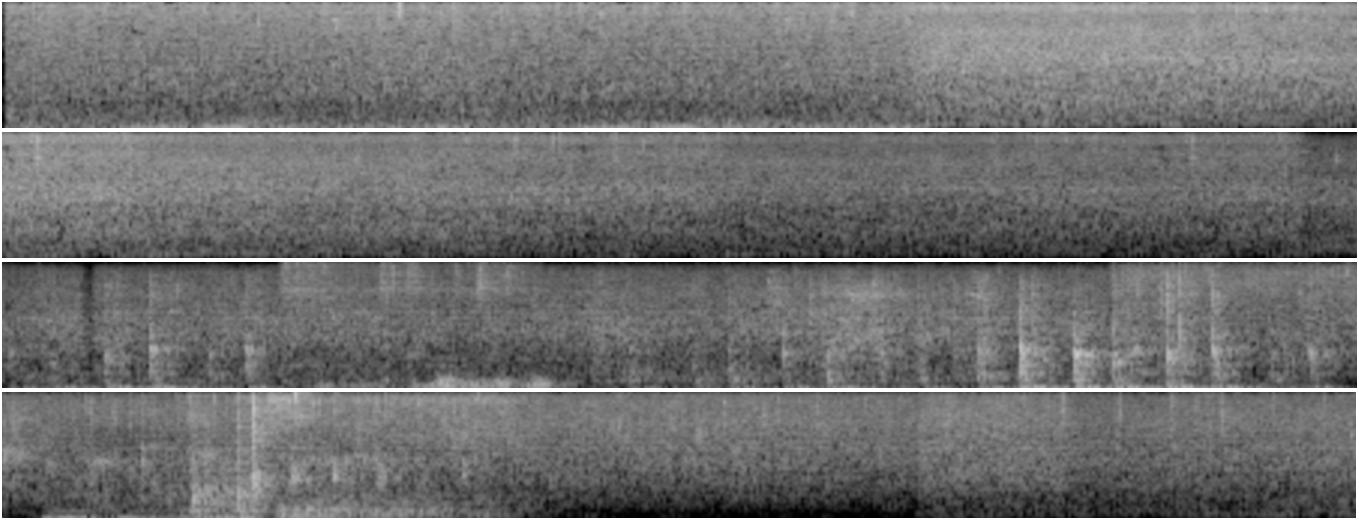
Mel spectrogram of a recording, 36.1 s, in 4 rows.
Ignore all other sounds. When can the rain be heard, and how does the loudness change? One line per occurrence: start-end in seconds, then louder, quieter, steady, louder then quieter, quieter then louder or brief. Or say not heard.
0.0-36.0 quieter.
